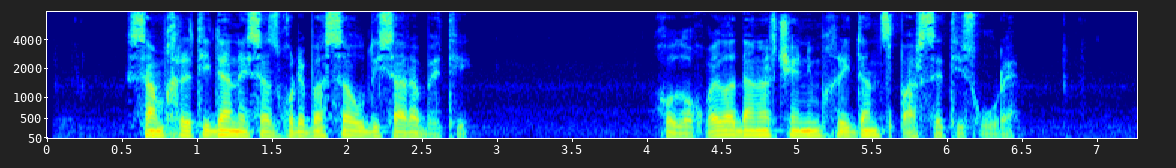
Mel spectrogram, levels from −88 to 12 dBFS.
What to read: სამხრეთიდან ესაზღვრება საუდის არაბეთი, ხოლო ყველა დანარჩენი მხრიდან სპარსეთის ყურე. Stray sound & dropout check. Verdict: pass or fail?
pass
